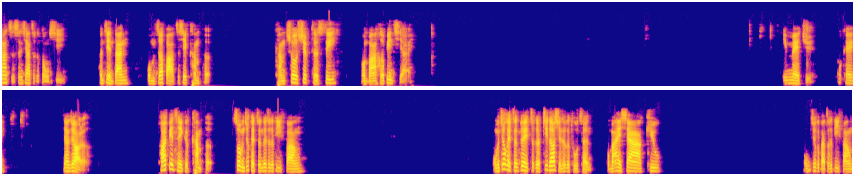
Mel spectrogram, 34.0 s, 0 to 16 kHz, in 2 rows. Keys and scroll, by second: 6.4 ctrl+shift+c, 12.3-13.3 typing, 14.6-17.8 typing, 29.8 q.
